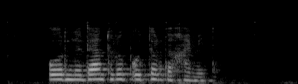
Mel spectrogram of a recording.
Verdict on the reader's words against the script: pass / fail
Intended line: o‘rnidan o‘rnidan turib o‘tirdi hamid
fail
